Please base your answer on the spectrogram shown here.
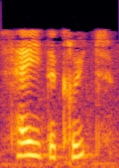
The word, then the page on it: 's Heidekrüt: Bas Rhin; Herrlisheim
